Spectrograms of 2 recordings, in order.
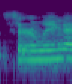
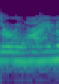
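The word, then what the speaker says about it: Zuerlein: Greg the Leg Zerling, I've been saying, and it's Zerline, apparently.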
